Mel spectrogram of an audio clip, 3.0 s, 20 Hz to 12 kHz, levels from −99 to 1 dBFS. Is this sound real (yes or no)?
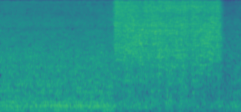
yes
